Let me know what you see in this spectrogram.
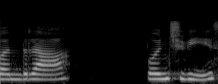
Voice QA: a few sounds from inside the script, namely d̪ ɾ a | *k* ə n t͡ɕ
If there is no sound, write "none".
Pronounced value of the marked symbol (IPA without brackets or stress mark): p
